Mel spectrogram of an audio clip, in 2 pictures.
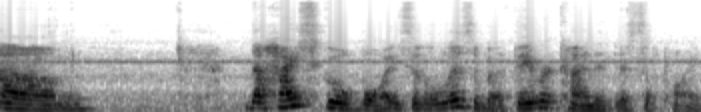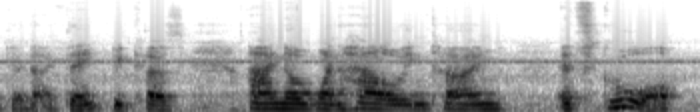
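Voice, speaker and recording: There is noticeable background noise as a woman with a fairly low pitch speaks at a very slow pace with ordinary pitch variation. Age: 80s+. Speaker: longtime church member. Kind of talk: oral history interview. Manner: halting.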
